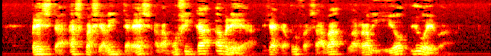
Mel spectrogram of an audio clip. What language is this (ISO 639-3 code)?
cat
